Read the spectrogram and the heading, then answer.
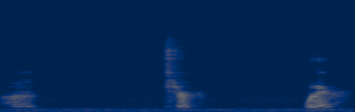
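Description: A woman's voice: extremely slow, sharp tone, lo-fi sound, slight background noise. A woman acting a bossy but caring female college student in a dramatic reading, with a blunt manner. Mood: gentle. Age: young adult. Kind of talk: radio-play style dramatic reading.

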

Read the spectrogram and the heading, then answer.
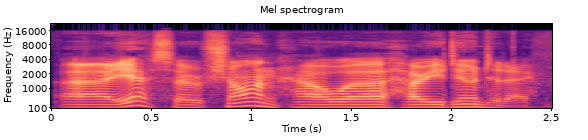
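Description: A man's voice: mid-range voice, normal speed, a bit bright, smooth. A man hosting a radio interview in a casual, wordy way, feeling his way through his phrasing. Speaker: radio show host.

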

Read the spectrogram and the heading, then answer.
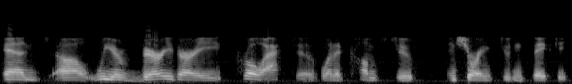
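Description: A man answering as an official guest in an interview, measured and halting, with frequent hesitations. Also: fairly low pitch, steady tone, no room sound, narrow, tinny audio. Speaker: school board member guest.

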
